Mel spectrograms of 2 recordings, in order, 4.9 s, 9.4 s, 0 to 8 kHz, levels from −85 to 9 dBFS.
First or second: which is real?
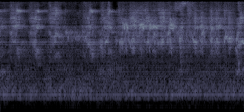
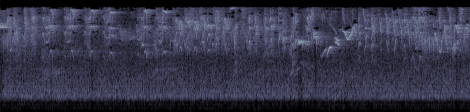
second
